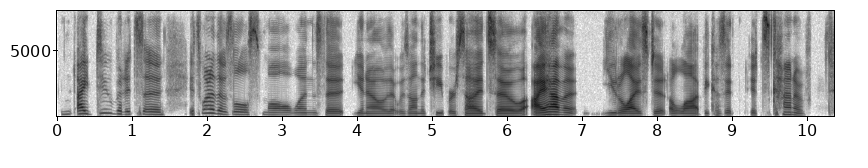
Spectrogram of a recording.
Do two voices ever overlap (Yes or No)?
No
